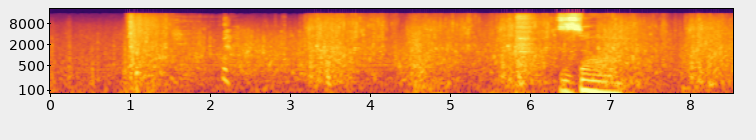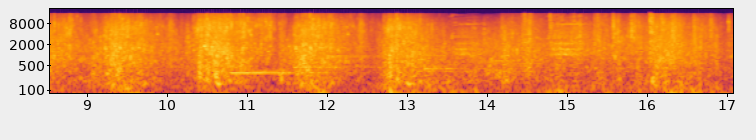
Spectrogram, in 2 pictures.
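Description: Water splashes and sloshes as a swimmer paddles.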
